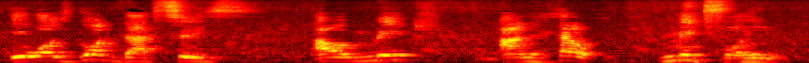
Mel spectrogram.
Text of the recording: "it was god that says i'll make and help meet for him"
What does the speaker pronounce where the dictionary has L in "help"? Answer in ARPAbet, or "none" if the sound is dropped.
L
